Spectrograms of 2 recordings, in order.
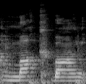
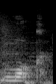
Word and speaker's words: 먹방: And it's not mukbang either, because that just sounds weird and gross. Mukbang, like, it's mok, like mogo, mogoyo.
